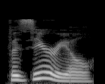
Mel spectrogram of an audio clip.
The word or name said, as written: vizierial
